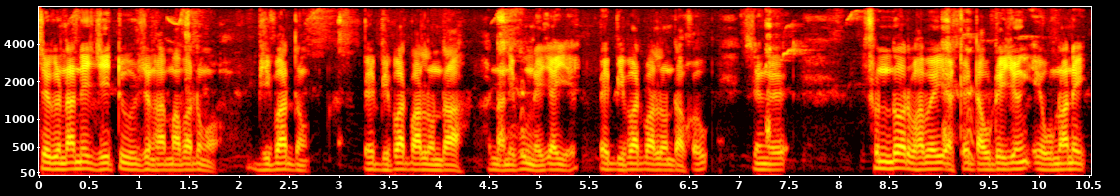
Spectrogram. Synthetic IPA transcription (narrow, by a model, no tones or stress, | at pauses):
zɯɡɯnanɯzetuzɯŋhamabadɔŋɔ̰ | bibaɾ̚dɔŋ | bebibaɾ̚balɔnda | nanibuŋnajzajɯ | bebibat̚balɔndakʰɯw | z̥ɯŋɯ | sundɔɾbʱabɯjakʰedawdɯjzɯŋewnanɯj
